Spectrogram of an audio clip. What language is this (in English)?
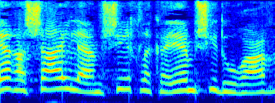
Hebrew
